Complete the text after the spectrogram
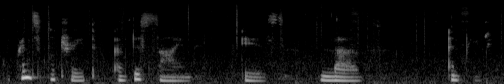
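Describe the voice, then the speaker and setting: Slow whispering witch-school professor played by a woman. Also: lowish voice. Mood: calm, instructive. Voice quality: soft, breathy whisper. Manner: slow, deliberate, measured, instructive. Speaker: ASMR roleplay performer. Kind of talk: whispered ASMR classroom roleplay lecture. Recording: clear background ambience noise. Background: classroom ambience, crackling fireplace, pages turning.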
